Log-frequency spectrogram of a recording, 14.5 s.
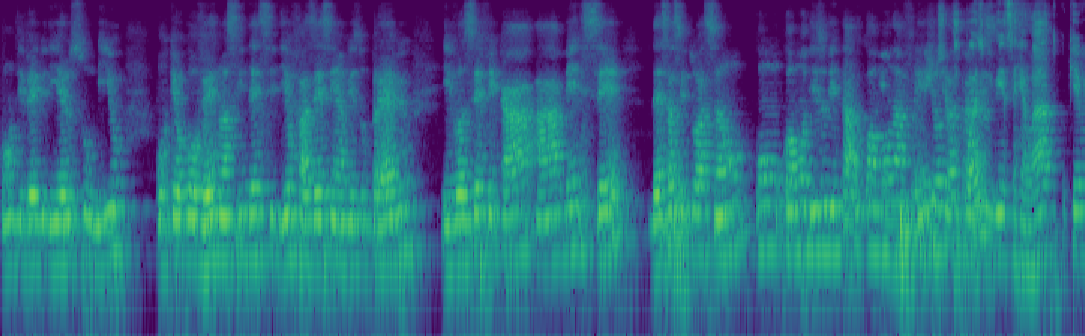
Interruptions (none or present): present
